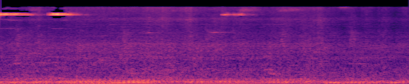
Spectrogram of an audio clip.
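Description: A steady low rumble like a motor vehicle's engine running, with two short sharp sounds right at the start and about half a second in.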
